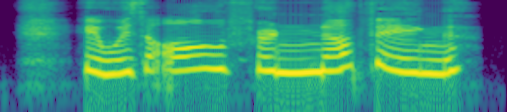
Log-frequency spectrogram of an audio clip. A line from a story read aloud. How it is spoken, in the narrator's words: Tella moaned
